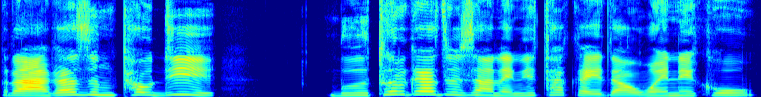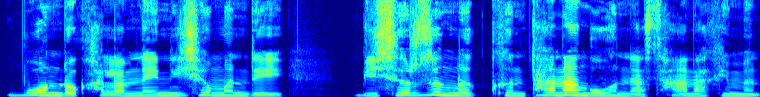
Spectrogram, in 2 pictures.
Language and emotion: Bodo, angry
